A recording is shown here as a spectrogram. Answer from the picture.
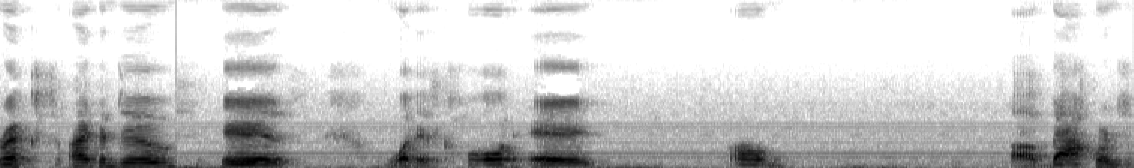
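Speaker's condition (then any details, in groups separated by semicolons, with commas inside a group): Spastic quadriplegic cerebral palsy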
